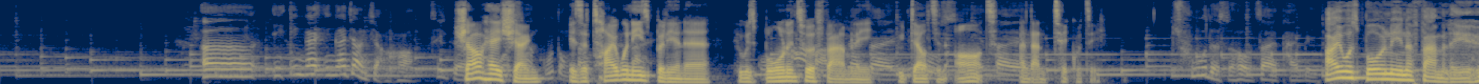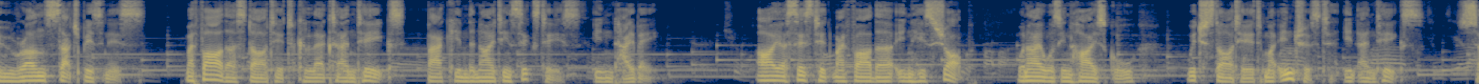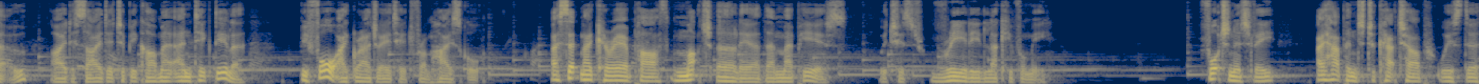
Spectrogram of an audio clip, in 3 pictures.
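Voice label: Chinese English, M, Dubbing, accent of china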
